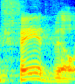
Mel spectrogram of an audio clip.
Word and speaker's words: Fayetteville: So we've been traveling, promoting the album, and it's great to be here in Fayetteville.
